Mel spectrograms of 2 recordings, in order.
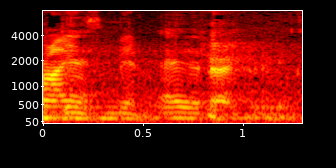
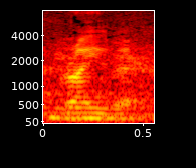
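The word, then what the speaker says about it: Wrisberg: El 7 bis es el intermediario de Weisberg, como que tienen, pero aquí no dicen cuándo. Reisberg. Ya, Weisberg, ya. Reisberg. Escribe whisper. Pero se pronuncia pronuncia Rice.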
